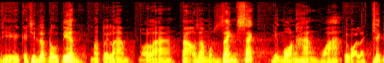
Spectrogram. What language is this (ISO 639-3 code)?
vie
